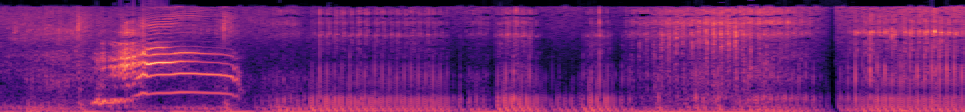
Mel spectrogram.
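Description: A cat gives one drawn-out, bending meow, then settles into a loud, steady purr that rumbles low and continuous for several seconds, with no voices.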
